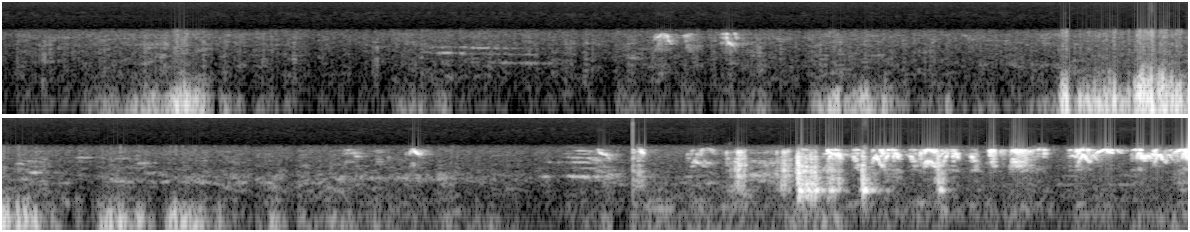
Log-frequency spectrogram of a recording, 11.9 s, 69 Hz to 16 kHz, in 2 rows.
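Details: Eurasian tree sparrows at a nest box around 11 am on 27 December: a female nesting there and a bird on the roof, probably her mate, call back and forth. Short, bright chirps build into dense, rapid chatter over low thumps and wing flutters.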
